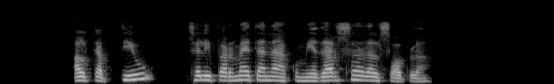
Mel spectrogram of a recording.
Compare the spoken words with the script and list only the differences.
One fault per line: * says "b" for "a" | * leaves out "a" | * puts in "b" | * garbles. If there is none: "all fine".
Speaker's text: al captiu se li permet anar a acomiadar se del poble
all fine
